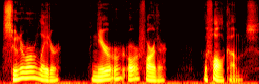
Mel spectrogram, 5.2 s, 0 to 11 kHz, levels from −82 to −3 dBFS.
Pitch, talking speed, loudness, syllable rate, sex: 130 Hz, 105 wpm, -20 LUFS, 3.7 syllables/s, male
